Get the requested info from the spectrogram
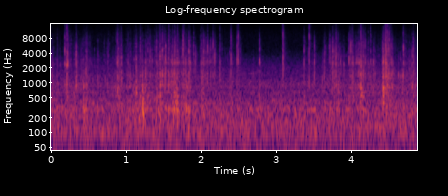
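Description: Plastic packs of Zoom soft-plastic baits crinkling and rustling as they are flipped through by hand in a plastic tackle tray, with many small crackles and clicks.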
